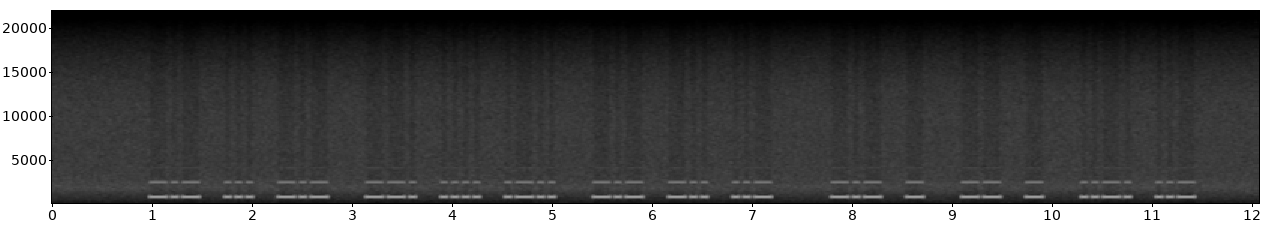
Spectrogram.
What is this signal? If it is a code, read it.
Morse code (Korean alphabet), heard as a keyed tone, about 22 wpm, spaced as for 18 wpm, 820 Hz. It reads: 영숙의 어머니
